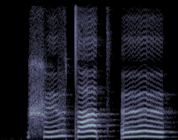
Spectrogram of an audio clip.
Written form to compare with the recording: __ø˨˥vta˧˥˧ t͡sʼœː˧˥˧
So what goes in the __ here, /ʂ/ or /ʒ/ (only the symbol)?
ʂ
